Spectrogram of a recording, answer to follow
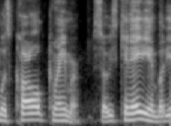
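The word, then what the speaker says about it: Kremer: there was this man his name was Carl Kramer so he's Canadian but he had a German name right Carl with a k k a r l Kramer k r e m e r Kramer German uh pronunciation right and he was a very successful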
